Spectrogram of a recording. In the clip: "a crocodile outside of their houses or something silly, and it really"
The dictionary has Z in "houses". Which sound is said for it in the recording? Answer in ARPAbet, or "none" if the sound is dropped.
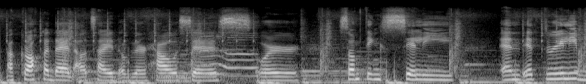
S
